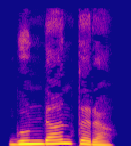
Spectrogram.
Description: ♪ guṇḍāntara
